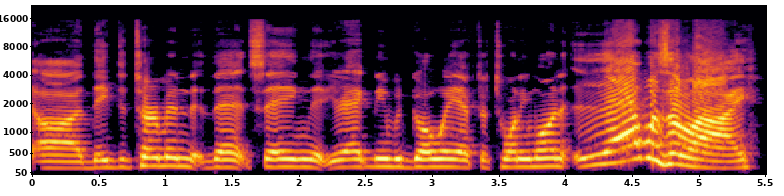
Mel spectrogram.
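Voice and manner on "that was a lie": talk show host voice. Pretend. Maury-style announcement.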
